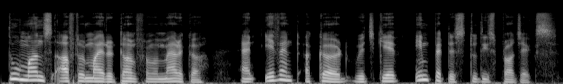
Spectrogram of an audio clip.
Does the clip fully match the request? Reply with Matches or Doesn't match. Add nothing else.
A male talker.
Matches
